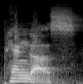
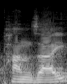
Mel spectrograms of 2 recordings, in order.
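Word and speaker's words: fungi: the plural form of ফাঙ্গাস তো ফাঙ্গাসের হচ্ছে যে প্লুরাল ফর্ম সেটা হচ্ছে ফাঙ্গি অথবা ফাঞ্জাই যেটাই উচ্চারণ করেন সমস্যা নাই এখানে এটা ফাঙ্গি বললেও হবে ফাঞ্জাই বললেও হবে যেমন এটা যারা বায়োলজিতে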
